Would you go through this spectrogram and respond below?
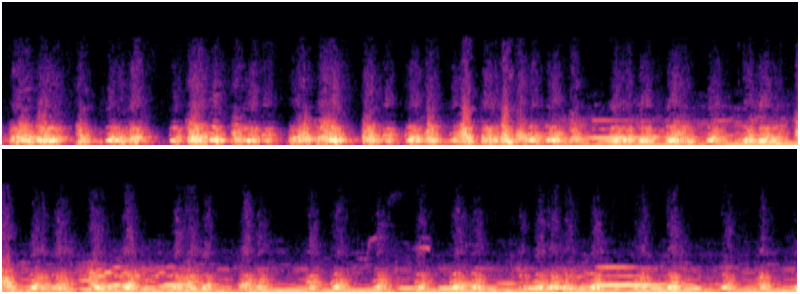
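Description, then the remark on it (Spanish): A pack of hounds bark loudly and continuously, their overlapping yelps forming a dense, ragged chorus. About a quarter of the way in, a steady low droning tone joins beneath the barking and holds to the end. “La leyenda dice que en las oscuras y tempestuosas noches, aún hoy es posible encontrar en Litovel la jauría salvaje que corre detrás del fantasma de Jan Schembera, convertido en ciervo.”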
